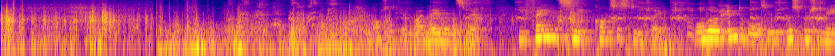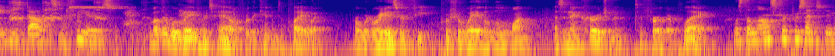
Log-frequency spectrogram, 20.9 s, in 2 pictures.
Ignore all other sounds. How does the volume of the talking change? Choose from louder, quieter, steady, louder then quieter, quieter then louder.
steady.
